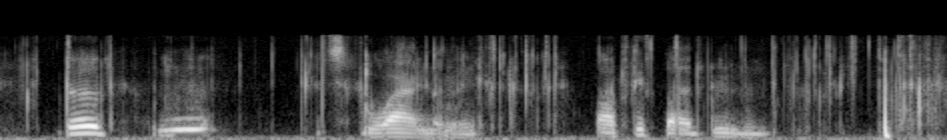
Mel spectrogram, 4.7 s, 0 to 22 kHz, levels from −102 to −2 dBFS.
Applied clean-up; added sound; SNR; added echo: neural diffusion model UNIVERSE++.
